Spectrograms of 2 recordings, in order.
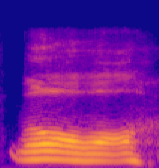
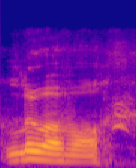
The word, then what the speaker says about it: Louisville: So I'll say it like this, like I'm like swallowing a golf ball. Louisville. – Louisville.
